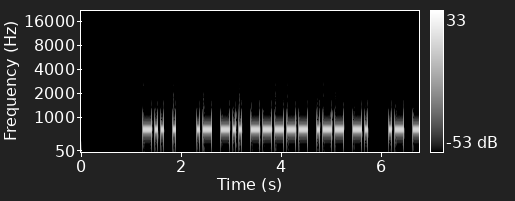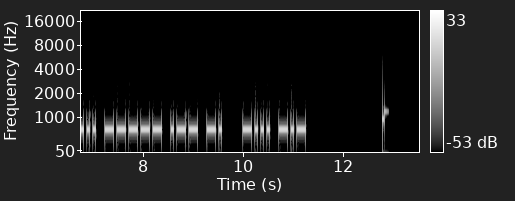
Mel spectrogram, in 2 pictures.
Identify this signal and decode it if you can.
Morse code, heard as a keyed tone, about 19 wpm, 650 Hz. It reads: DE AD0WN AD0WN BK
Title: POTA QSO Practice - 20wpm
